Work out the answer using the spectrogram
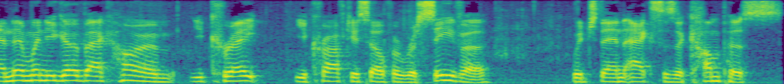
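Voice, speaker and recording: A man with an Australian accent speaks at a moderate pace in a fairly high pitch. His loudness stays very even, and his pitch varies in an ordinary way. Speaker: podcast co-host. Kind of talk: casual chat.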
